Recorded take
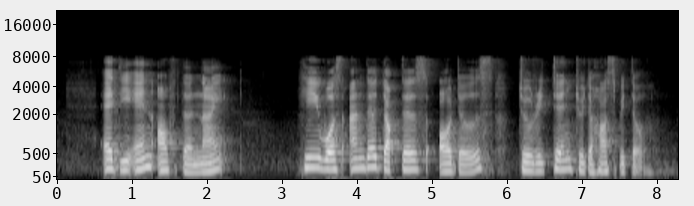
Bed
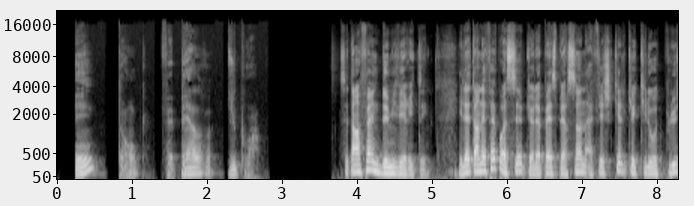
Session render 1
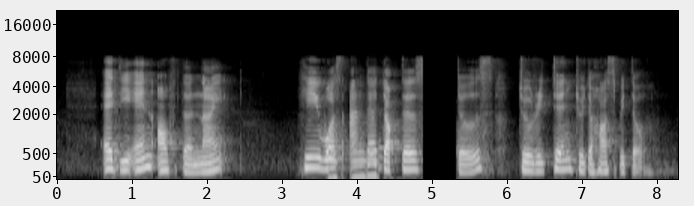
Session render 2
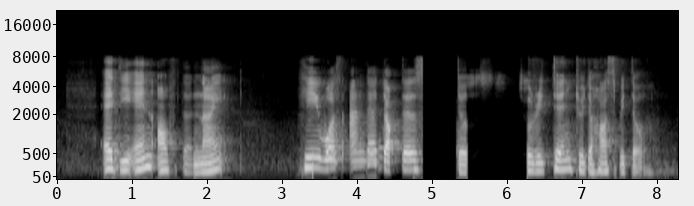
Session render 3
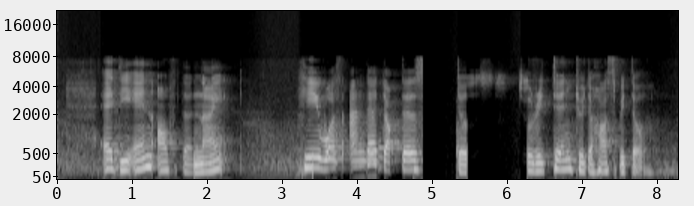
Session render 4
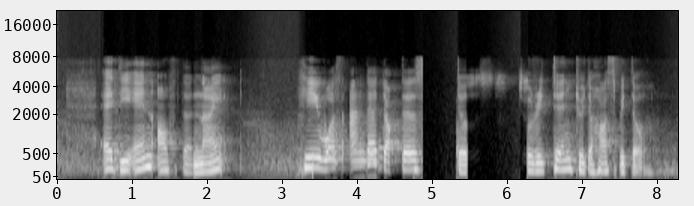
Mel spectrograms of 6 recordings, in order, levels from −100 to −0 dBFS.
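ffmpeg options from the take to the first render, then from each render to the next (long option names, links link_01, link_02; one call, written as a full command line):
ffmpeg -i in.wav -filter_complex "[0:a]asplit=3[link_01][link_02][link_03];[link_01]afade=type=out:start_time=3.6:duration=0.02[link_04];[link_02]aeval=exprs='val(0)*sin(2*PI*150*n/s)':channel_layout=same,afade=type=in:start_time=3.6:duration=0.02,afade=type=out:start_time=4.27:duration=0.02[link_05];[link_03]afade=type=in:start_time=4.27:duration=0.02[link_06];[link_04][link_05][link_06]amix=inputs=3:normalize=0,asplit=3[link_07][link_08][link_09];[link_07]atrim=end=4.87,asetpts=PTS-STARTPTS,afade=type=out:start_time=4.866:duration=0.004:curve=hsin[link_10];[link_08]atrim=start=4.87:end=5.32,asetpts=PTS-STARTPTS,volume=0[link_11];[link_09]atrim=start=5.32,asetpts=PTS-STARTPTS,afade=type=in:duration=0.004:curve=hsin[link_12];[link_10][link_11][link_12]concat=n=3:v=0:a=1" out.wav
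ffmpeg -i in.wav -filter_complex "[0:a]asettb=1/sr,asplit=3[link_01][link_02][link_03];[link_01]atrim=end=3.404[link_04];[link_02]atrim=start=3.4:end=4.75,asetpts=PTS-STARTPTS,afade=type=in:duration=0.004:curve=qsin,afade=type=out:start_time=1.346:duration=0.004:curve=qsin,highpass=330,lowpass=4100[link_05];[link_03]atrim=start=4.746[link_06];[link_04][link_05]acrossfade=duration=0.004:curve1=hsin:curve2=qsin[link_07];[link_07][link_06]acrossfade=duration=0.004:curve1=qsin:curve2=hsin,asettb=1/sr,asplit=3[link_08][link_09][link_10];[link_08]atrim=end=5.454[link_11];[link_09]atrim=start=5.45:end=6.27,asetpts=PTS-STARTPTS,afade=type=in:duration=0.004:curve=qsin,afade=type=out:start_time=0.816:duration=0.004:curve=qsin,asuperpass=centerf=4700:order=4:qfactor=5.9[link_12];[link_10]atrim=start=6.266[link_13];[link_11][link_12]acrossfade=duration=0.004:curve1=hsin:curve2=qsin[link_14];[link_14][link_13]acrossfade=duration=0.004:curve1=qsin:curve2=hsin,asplit=2[link_15][link_16];[link_15]atrim=end=1.82,asetpts=PTS-STARTPTS,afade=type=out:start_time=1.32:duration=0.5:silence=0.1[link_17];[link_16]atrim=start=1.82,asetpts=PTS-STARTPTS,afade=type=in:duration=0.004:curve=hsin:silence=0.1[link_18];[link_17][link_18]concat=n=2:v=0:a=1" out.wav
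ffmpeg -i in.wav -af "alimiter=limit=-20.5dB:level=0:latency=1:release=152,acompressor=mode=upward:threshold=-40dB:ratio=2.5" out.wav
ffmpeg -i in.wav -af "volume=11.5dB" out.wav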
